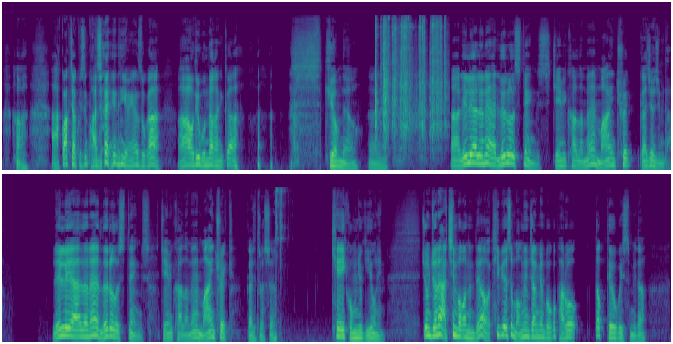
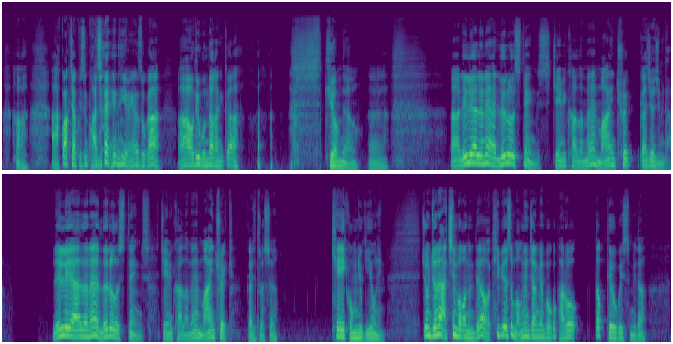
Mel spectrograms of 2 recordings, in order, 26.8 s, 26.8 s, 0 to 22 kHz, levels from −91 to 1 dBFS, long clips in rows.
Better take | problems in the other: second | clattering dishes; noticeable; from 7.5 to 9 s; peak 2 dB below the speech // jangling keys; faint; at 19 s; peak 15 dB below the speech

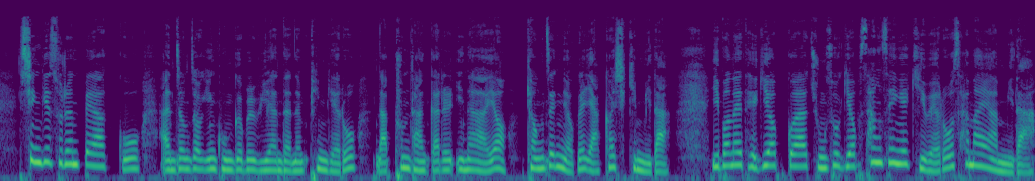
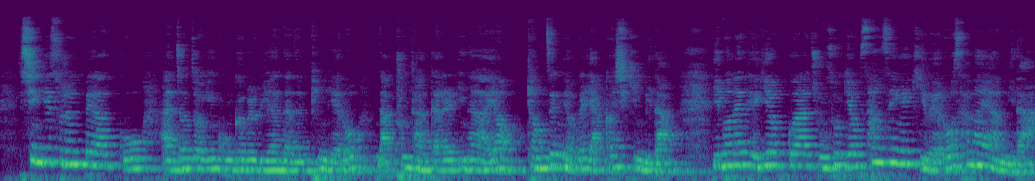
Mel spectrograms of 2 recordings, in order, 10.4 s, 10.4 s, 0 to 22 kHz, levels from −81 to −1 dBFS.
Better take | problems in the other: first | off-mic speech; far // room echo; slight; dies away in 0.6 s

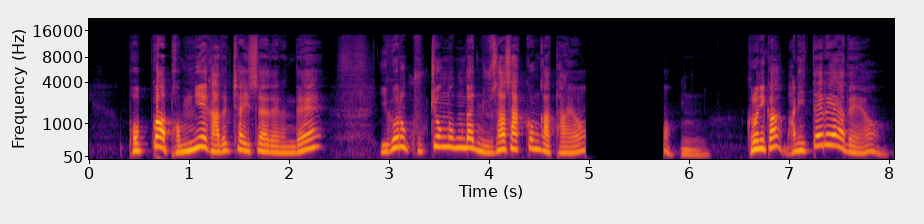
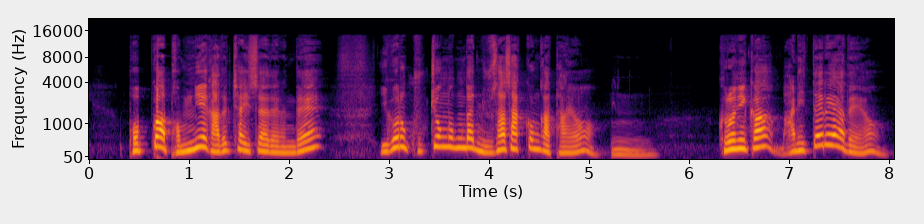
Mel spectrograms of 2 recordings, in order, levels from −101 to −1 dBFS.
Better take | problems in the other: second | audio freezing; at 5 s for 1 s

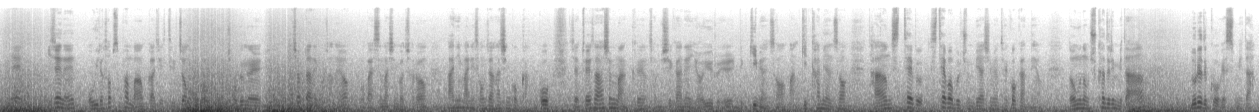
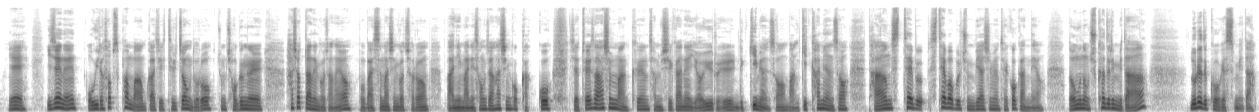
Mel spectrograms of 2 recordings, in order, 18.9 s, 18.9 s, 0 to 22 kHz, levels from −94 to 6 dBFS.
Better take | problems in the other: second | wind noise on the microphone; heavy; 4 dB below the speech

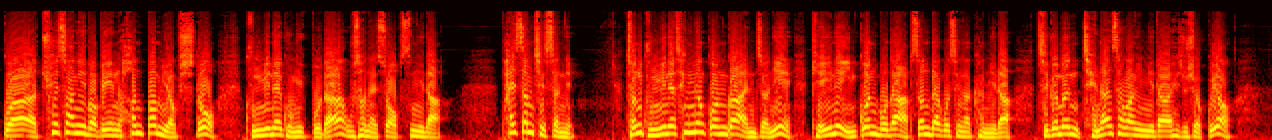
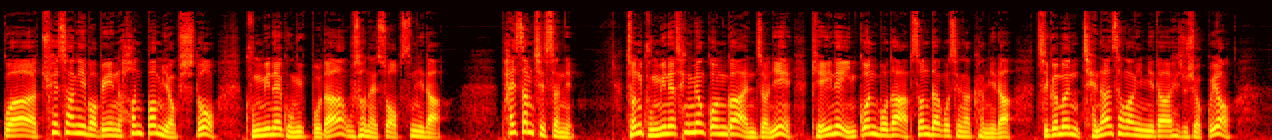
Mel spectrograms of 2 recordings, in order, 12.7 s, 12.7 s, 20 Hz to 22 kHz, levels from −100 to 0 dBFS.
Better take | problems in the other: second | distortion; slight; 11% of the sound clipped

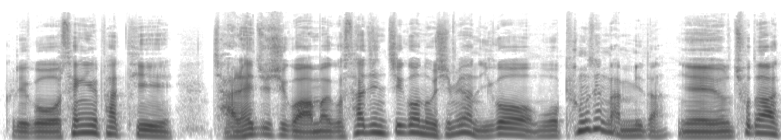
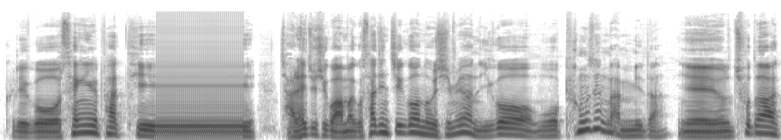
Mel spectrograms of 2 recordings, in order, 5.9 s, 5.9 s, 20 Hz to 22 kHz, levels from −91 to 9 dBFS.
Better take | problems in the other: first | audio freezing; at 1 s for 0.5 s

